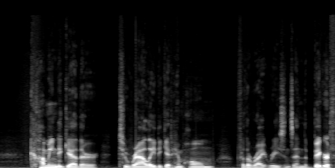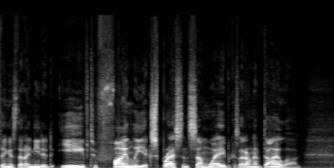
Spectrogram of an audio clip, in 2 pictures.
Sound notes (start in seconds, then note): none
